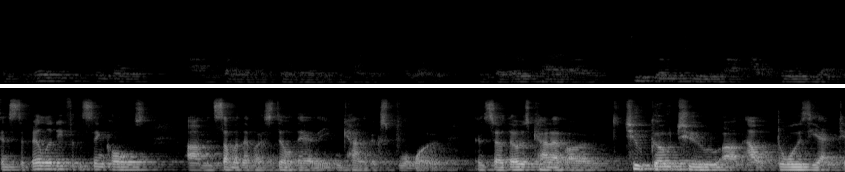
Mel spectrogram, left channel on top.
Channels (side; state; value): left; quieter; 32.5 dB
